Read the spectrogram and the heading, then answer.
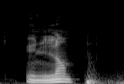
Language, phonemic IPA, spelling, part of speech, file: French, /lɑ̃p/, lampe, noun / verb, Fr-lampe.ogg
- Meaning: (noun) 1. lamp, light 2. bulb; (verb) inflection of lamper: 1. first/third-person singular present indicative/subjunctive 2. second-person singular imperative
